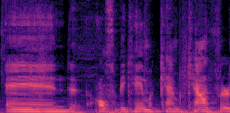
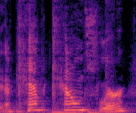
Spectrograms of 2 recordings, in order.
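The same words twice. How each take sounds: First: Slurred words around a retainer; wearing a retainer. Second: Said in the usual way. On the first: Real, not acted. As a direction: speak with a retainer in. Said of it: "So, sorry, a camp counselor". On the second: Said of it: "So, sorry".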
